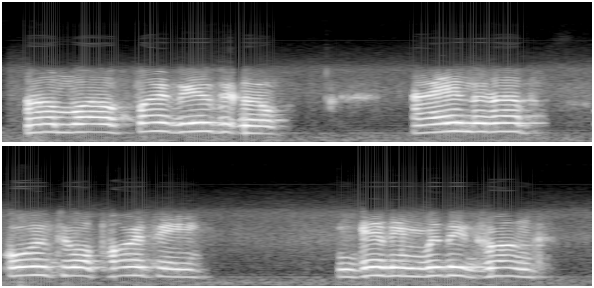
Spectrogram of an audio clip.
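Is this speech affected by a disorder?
Yes: brain injury, severe; speech difficulty.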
